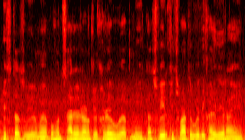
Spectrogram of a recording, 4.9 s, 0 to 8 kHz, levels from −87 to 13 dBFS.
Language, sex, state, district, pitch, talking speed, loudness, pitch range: Hindi, female, Goa, North and South Goa, 110 Hz, 195 wpm, -18 LUFS, 105-110 Hz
